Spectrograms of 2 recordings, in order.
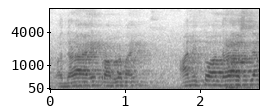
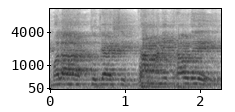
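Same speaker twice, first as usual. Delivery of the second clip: building from raised voice to high shout; mounting preacher's cry; fervent prayer; 8 semitones higher, 9 dB louder than usual. Acted. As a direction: plead harder with every phrase. Prayer builds to full force.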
